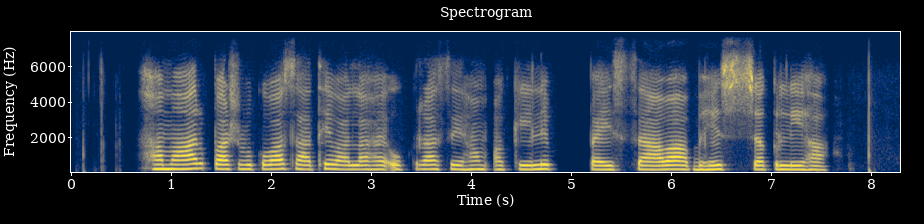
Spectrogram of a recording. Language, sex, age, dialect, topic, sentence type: Magahi, female, 18-24, Central/Standard, banking, question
